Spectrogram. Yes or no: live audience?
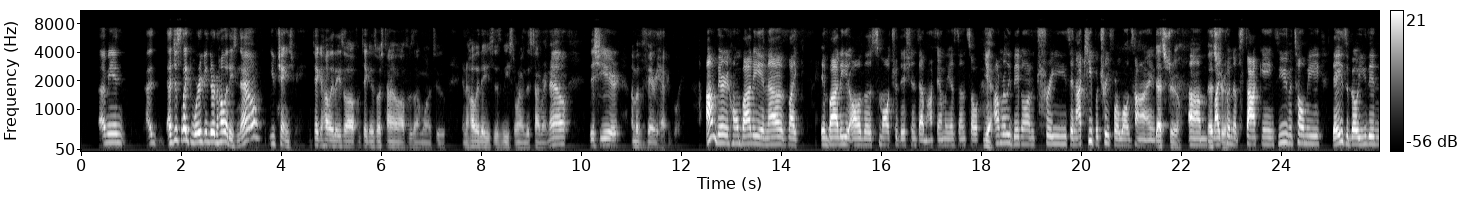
no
